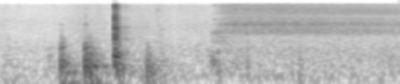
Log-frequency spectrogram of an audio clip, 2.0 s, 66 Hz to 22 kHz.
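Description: Front trunk lid of a 2015 Porsche Cayman S being pressed shut by hand: a few soft thumps and a sharp click as the latch catches, about half a second in. A steady hiss follows from about a second in.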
